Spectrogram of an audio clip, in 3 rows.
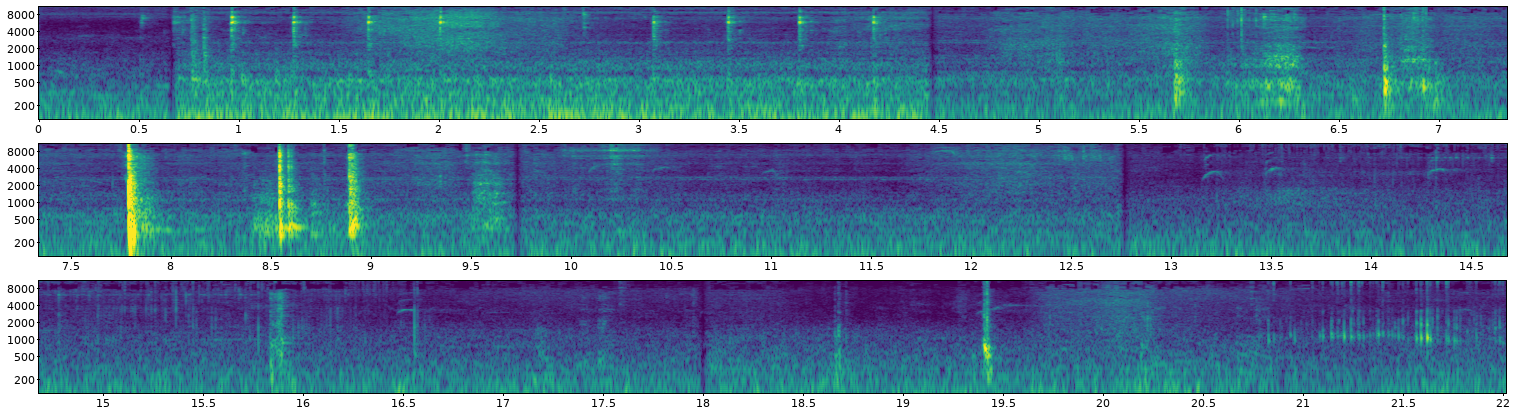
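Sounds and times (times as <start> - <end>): low steady rumble: 0.0 - 15.0.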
